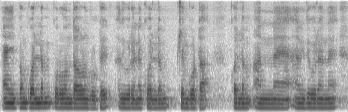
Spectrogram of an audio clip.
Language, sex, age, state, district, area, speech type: Malayalam, male, 45-60, Kerala, Palakkad, rural, spontaneous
